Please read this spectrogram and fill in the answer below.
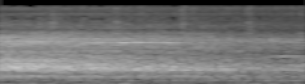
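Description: A large crowd in a hall cheering and clapping, dying down gradually.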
